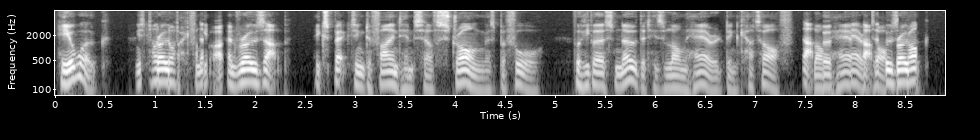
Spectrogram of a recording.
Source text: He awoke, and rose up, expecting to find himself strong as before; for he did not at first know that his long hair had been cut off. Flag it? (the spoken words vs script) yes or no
yes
